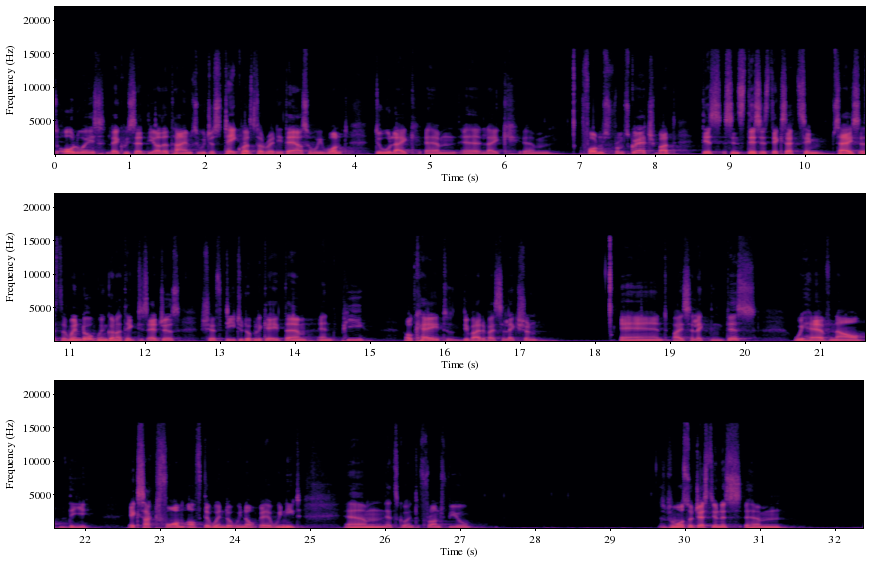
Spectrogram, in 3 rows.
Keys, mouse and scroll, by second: 0.8 shift+click, 1.1 middle click, 6.5 middle click, 7.0 shift+middle click, 10.2 middle click, 12.4 shift+d, 14.5 p, 16.1 Tab, 17.0 click, 17.5-18.2 scroll up 1, 18.2 click, 18.6 click, 19.2 scroll down 2, 19.6 shift+middle click, 20.8 g, 25.0 middle click, 25.7 KP_1, 26.3-26.7 scroll down 9, 26.9-27.9 scroll up 4, 27.3 shift+middle click, 28.2 shift+middle click, 30.0-30.9 scroll up 2.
